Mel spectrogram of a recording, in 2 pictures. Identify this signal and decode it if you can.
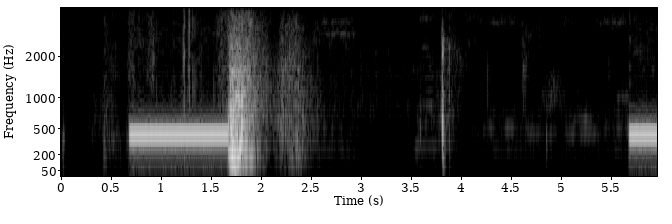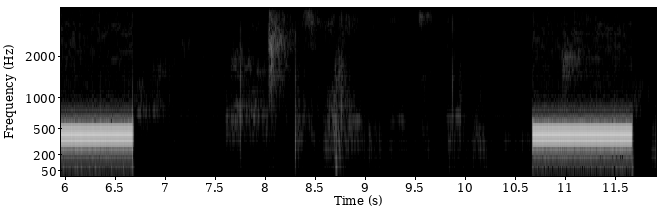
Ringback tone (Europe, 425 Hz).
